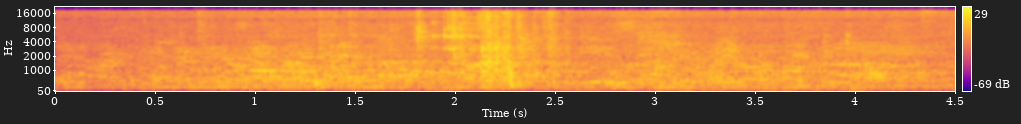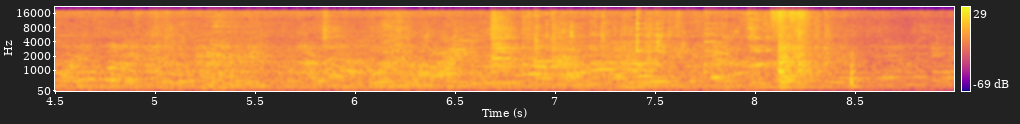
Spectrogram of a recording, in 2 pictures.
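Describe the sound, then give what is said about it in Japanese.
The busy Iseya Honten standing bar, its counter area semi-outdoor, with a steady wash of crowd chatter, punctuated by occasional sharp clinks and clatters of dishes and glasses, a couple of them louder. “ちなみにこの伊勢屋本店は特にカウンター周りは半屋外にあるんで天気の影響を受けやすくてあの雨降ってても晴れててもうんなんかその天候の影響を受けてねなんか気持ちいいんですよね”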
